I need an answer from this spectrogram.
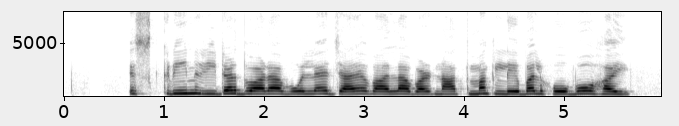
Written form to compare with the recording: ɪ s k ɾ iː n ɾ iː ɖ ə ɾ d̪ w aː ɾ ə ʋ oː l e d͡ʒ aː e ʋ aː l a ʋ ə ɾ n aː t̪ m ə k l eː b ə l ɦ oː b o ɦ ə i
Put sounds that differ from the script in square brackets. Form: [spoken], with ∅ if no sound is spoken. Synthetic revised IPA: ɪ s k ɾ iː n ɾ iː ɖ ə ɾ d̪ w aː ɾ [a] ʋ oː l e d͡ʒ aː e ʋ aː l a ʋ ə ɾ n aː t̪ m ə k l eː b ə l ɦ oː b o ɦ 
